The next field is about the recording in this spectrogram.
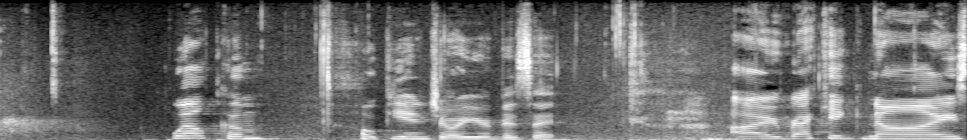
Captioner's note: applause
